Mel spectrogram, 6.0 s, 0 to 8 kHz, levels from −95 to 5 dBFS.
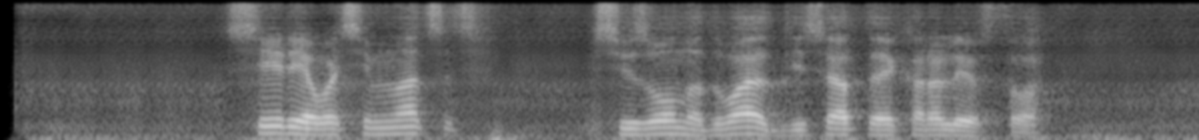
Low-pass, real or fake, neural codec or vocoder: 7.2 kHz; fake; codec, 24 kHz, 0.5 kbps, DualCodec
